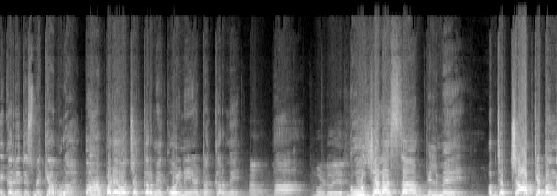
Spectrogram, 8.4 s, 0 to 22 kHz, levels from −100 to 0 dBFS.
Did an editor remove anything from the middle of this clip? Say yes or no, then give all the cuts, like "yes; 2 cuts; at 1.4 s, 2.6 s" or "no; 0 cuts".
yes; 2 cuts; at 1.2 s, 7.4 s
